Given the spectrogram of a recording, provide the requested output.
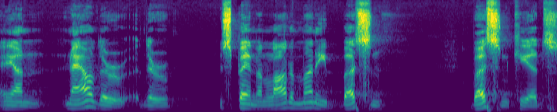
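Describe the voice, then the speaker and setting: A man, very slow, with long, frequent pauses, on a very clean recording with a silent background. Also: medium pitch for a man, ordinary pitch variation. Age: 60s. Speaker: audience member. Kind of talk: audience question. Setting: breakfast event with audience. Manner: halting.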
